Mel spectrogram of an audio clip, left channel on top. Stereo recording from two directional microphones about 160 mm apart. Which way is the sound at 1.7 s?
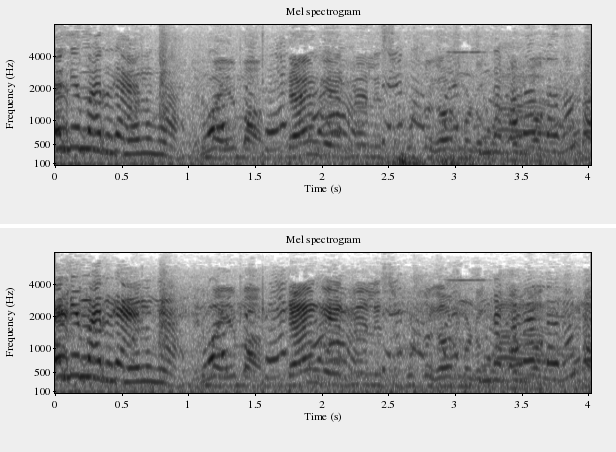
30° left (ahead or behind).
